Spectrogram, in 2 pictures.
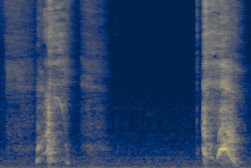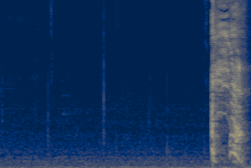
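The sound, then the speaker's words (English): Three sharp, explosive sneezes burst out, spaced a couple of seconds apart, each brief and forceful against a quiet background with no talking. “I'm about to sneeze, so I just wanted to warn you ahead of time.”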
